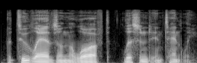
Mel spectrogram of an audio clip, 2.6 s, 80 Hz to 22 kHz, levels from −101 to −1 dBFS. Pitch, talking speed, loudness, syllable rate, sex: 90 Hz, 180 wpm, -18 LUFS, 5.3 syllables/s, male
